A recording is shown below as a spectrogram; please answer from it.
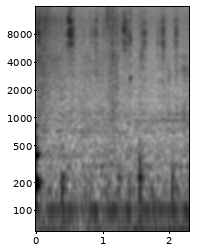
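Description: Marker pen drawing a few short strokes on a whiteboard, faint.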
